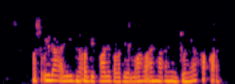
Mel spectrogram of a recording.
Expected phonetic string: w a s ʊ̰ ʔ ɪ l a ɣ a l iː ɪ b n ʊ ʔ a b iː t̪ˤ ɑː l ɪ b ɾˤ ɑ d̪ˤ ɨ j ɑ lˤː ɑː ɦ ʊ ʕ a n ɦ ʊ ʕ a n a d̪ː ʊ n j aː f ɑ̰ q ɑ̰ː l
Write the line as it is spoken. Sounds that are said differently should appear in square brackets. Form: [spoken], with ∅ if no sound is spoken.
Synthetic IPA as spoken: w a s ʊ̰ ʔ ɪ l a [ʕ] a l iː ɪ b n ʊ ʔ a b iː t̪ˤ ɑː l ɪ b ɾˤ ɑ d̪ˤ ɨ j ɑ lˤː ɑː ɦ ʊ ʕ a n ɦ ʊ ʕ a n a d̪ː ʊ n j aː f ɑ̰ q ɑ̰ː l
